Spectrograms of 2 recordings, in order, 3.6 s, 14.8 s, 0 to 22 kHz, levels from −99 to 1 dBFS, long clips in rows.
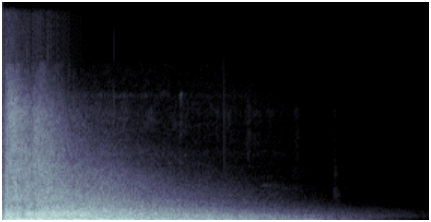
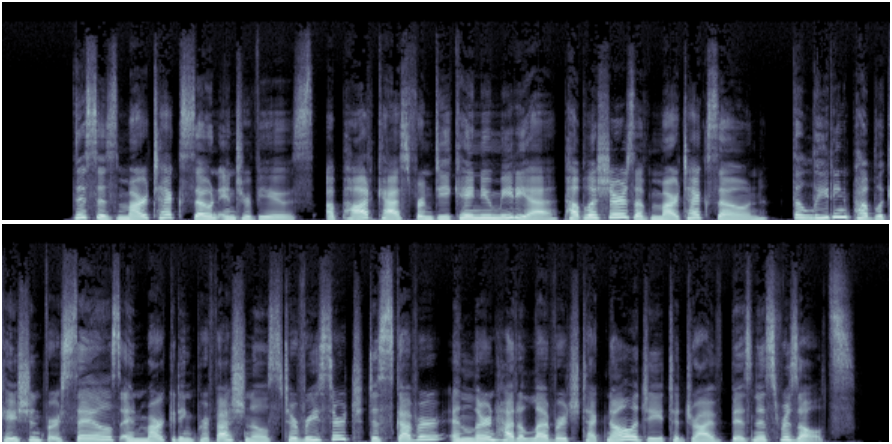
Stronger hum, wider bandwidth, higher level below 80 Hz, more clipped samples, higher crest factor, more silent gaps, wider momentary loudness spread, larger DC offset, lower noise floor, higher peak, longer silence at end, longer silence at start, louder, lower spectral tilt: neither; second, 15 kHz vs 18 kHz; first, -30 dBFS vs -54 dBFS; neither; about the same, 18 dB vs 18 dB; neither; first, 21 LU vs 6 LU; neither; second, -79 dBFS vs -87 dBFS; about the same, -4 dBFS vs -4 dBFS; first, 1.3 s vs 0.35 s; second, 0 s vs 0.6 s; about the same, -21 LUFS vs -22 LUFS; first, -6 dB/octave vs -4.5 dB/octave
